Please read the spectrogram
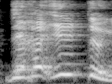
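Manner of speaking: high-pitched cry of acted rivalry; acted shout. Preacher mimicking someone shouting to be first, high acted shout. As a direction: call it out high, like claiming victory. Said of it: "이렇게 외치는 건".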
